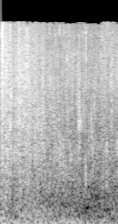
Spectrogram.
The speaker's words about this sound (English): Then, Kingpin knocks out a support pillar, which brings a huge part of the concrete structure down on Spider-Man, apparently crushing him.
